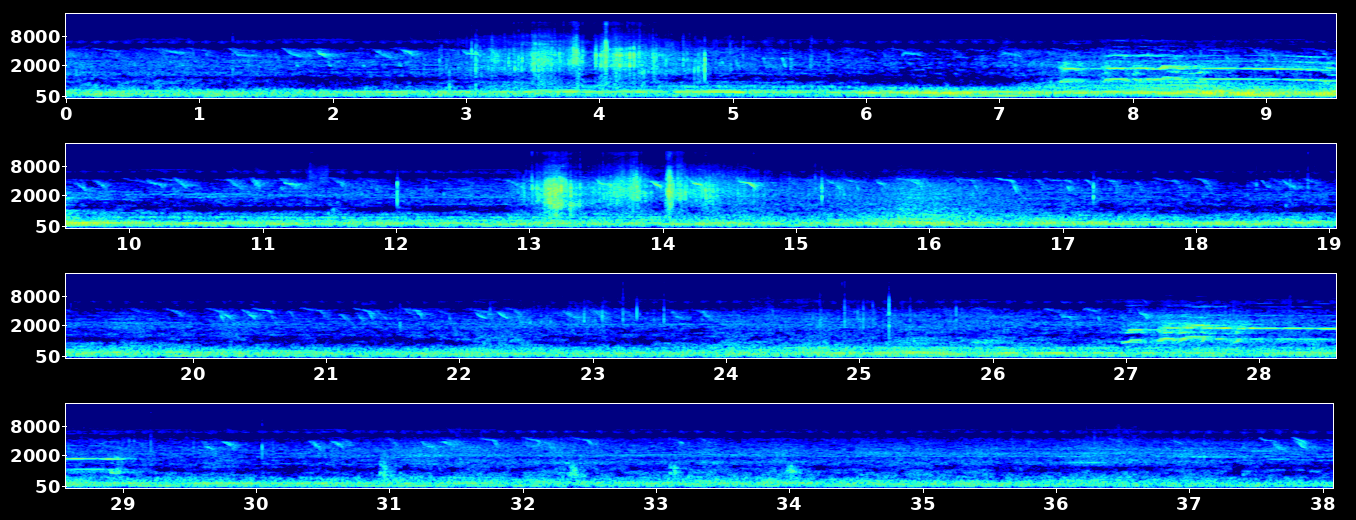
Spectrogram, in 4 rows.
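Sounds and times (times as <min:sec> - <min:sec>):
steady low hum: 0:00.0 - 0:38.0
rooster crowing: 0:07.4 - 0:10.0, 0:27.0 - 0:29.2.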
